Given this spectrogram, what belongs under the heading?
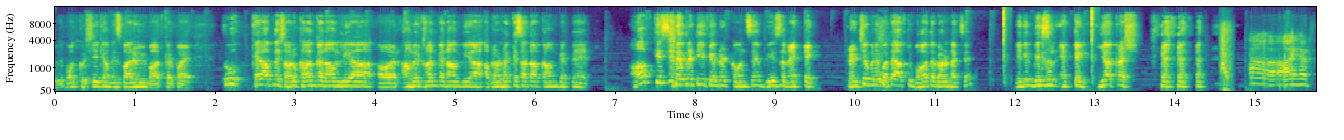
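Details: Adult male speaker; ordinary speech.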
